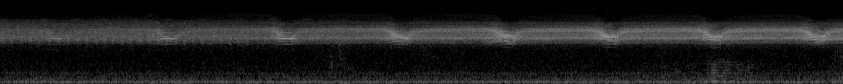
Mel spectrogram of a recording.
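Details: Cicadas, Neotibicen pruinosus and Neotibicen tibicen, calling as sunset light falls on an old tobacco barn, Ballard County, Kentucky, July 31, 2013; high shrill buzzing swells and dips in rhythmic pulses roughly once a second over a steady drone.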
